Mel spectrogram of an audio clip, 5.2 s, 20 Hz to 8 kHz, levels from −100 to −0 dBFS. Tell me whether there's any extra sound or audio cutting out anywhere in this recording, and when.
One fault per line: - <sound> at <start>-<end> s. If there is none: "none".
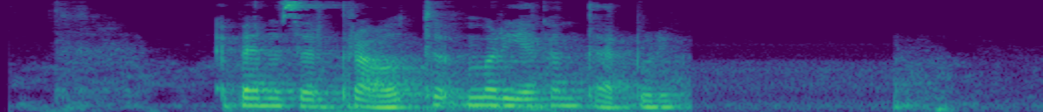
none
